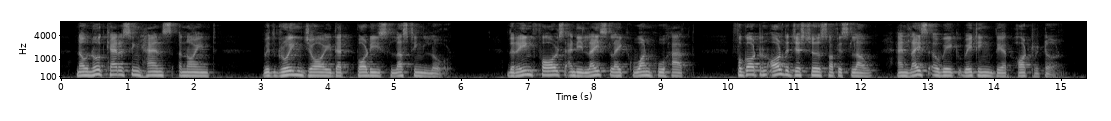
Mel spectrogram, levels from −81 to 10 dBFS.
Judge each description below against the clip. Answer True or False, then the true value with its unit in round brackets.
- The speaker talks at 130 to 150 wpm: True (140 wpm)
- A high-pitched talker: False (140 Hz)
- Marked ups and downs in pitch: False (2.8 semitones)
